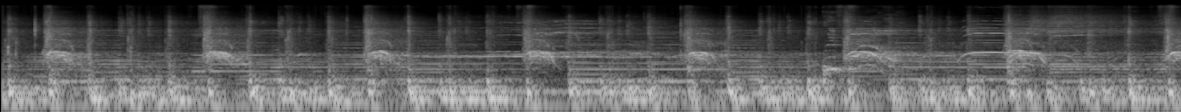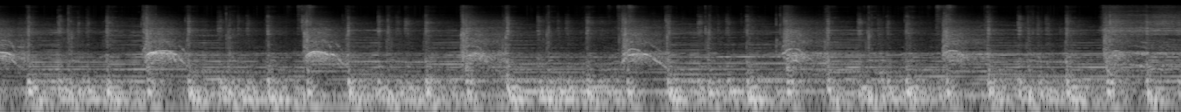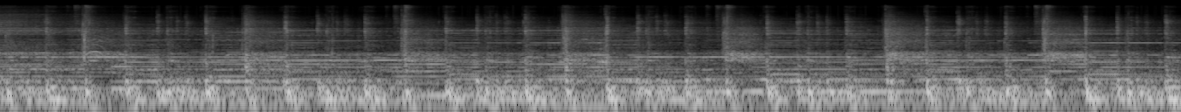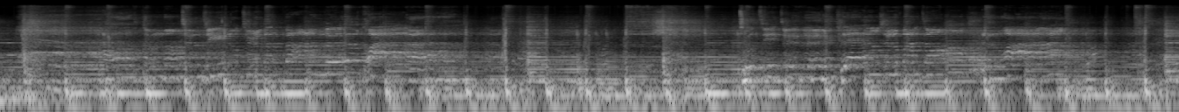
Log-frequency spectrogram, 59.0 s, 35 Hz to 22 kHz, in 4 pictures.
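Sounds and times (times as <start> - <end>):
crowd cheering: 0.0 - 15.8, 16.4 - 19.6, 20.4 - 21.6, 22.3 - 46.0
live concert music with heavy bass: 0.0 - 59.0.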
